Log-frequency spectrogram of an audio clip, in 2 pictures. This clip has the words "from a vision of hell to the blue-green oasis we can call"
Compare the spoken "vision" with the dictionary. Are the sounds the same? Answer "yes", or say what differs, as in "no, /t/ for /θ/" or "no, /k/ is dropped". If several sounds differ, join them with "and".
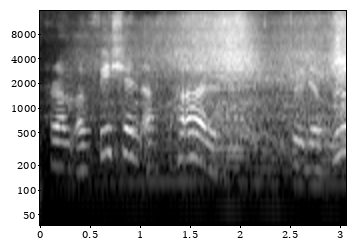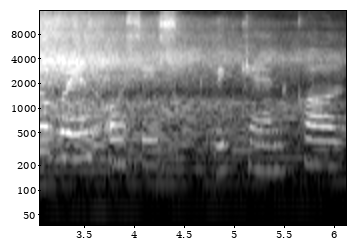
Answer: no, /f/ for /v/ and /ʃ/ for /ʒ/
